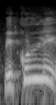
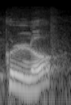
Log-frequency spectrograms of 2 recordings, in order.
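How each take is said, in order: First: The word ends in an 'ee' sound. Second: The word ends in an 'o' sound. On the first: The speaker calls it wrong. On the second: The speaker calls it right.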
